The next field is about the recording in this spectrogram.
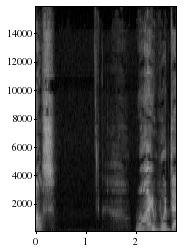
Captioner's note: Arabic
